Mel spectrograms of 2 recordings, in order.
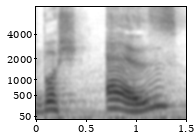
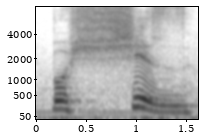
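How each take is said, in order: First: The ending is pronounced with an 'az' vowel. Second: The ending is pronounced with an 'iz' vowel. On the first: "I can say bush as, which is fine. So it's as" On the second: "or it can be bushes, like I Z"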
